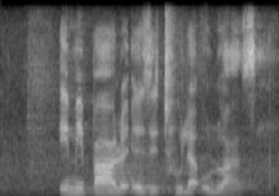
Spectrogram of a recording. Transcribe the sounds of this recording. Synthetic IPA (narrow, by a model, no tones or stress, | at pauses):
imib̥ʱalɔʔezitʰulaʔulwaːzi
